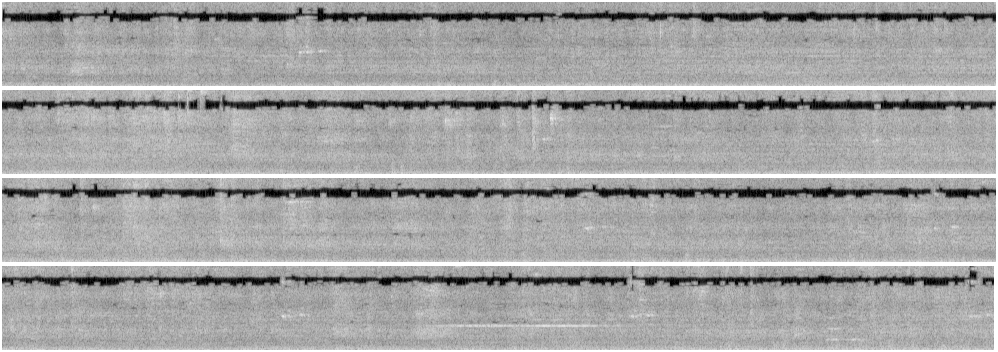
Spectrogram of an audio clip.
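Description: Freight train cars rolling past close by: a steady rumble of steel wheels on the rails, with a brief high wheel squeal near the end.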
